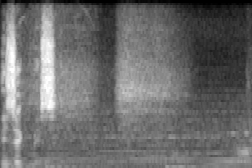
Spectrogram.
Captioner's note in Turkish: Nefes sesi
